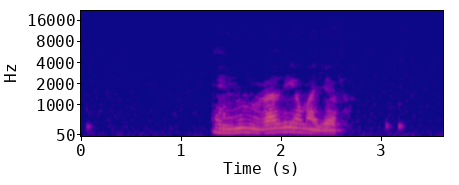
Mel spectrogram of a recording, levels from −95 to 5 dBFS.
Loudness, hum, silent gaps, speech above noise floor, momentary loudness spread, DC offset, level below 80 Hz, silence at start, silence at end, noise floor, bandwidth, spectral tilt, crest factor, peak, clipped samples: -48 LUFS; 50 Hz at -75 dBFS; none; 33 dB; 9 LU; under 0.1%; -86 dBFS; 0.05 s; 0.4 s; -80 dBFS; 16.5 kHz; -8 dB/octave; 20 dB; -30 dBFS; under 0.1%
